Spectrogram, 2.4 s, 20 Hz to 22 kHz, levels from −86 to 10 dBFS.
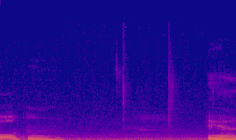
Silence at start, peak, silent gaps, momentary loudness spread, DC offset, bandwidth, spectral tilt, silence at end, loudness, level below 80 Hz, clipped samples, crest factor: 0 s; -20 dBFS; none; 16 LU; 0.1%; 16 kHz; -7.5 dB/octave; 0 s; -37 LUFS; -60 dBFS; under 0.1%; 16 dB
